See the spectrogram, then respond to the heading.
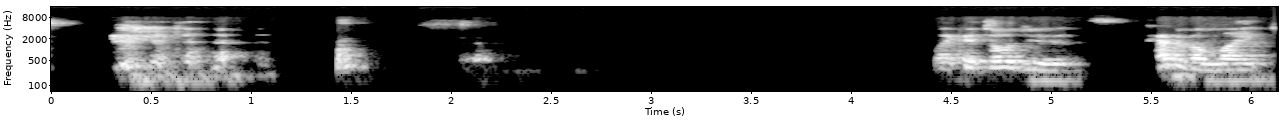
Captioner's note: laugh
